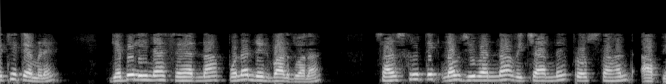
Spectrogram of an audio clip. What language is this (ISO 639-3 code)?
guj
